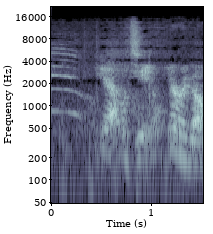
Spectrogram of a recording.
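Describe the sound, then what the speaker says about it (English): A domestic cat meows a few times in the background, while a person talks casually over the cries. "if you hear meowing in the background"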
